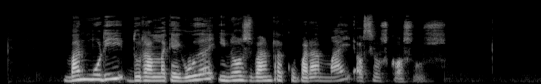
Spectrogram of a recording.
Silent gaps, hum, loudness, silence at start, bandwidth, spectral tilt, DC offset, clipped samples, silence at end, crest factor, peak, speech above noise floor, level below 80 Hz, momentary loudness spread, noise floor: none; none; -21 LUFS; 0.65 s; 10.5 kHz; -5.5 dB/octave; under 0.1%; under 0.1%; 1 s; 20 dB; -2 dBFS; 41 dB; -70 dBFS; 16 LU; -62 dBFS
